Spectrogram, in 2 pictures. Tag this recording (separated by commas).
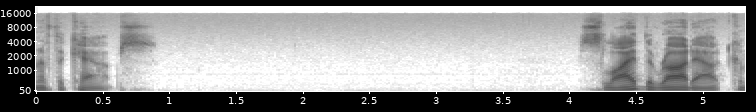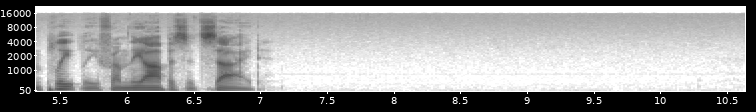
Speech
